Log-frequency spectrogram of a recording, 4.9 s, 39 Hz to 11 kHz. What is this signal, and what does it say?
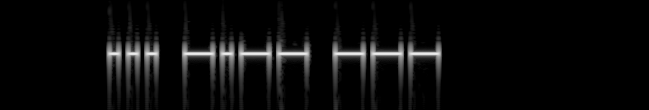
Morse code, heard as a keyed tone, about 17 wpm, 700 Hz. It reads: SYO
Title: USA Call Sign Postfixes - 3 Letters 17wpm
